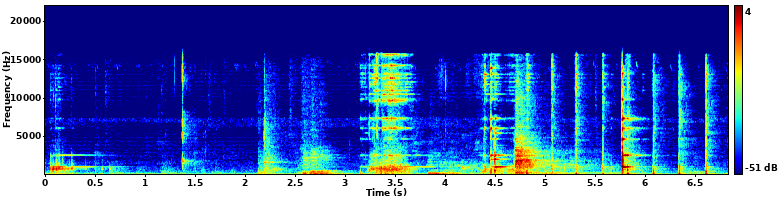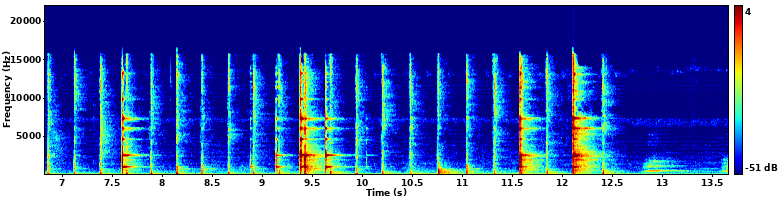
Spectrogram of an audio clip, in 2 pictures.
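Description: Steel mortar and metal pestle pounding ingredients, metal striking metal with a ringing clink at about four strikes a second. A few scattered clinks come first, and the steady pounding starts about four seconds in and stops a second before the end.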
